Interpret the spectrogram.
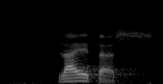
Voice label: "laetas", latin; santillana

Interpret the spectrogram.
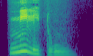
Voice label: "militum", latin; santillana

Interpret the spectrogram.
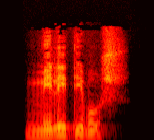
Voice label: "militibus", latin; santillana

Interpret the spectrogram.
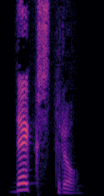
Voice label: "dextro", latin; santillana

